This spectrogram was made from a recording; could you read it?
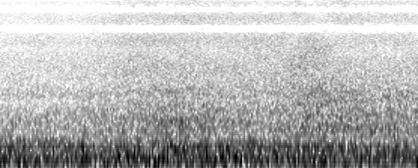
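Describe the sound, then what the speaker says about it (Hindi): Fast, heavy river water rushing through Taunsa barrage, a steady, loud, broadband roar that stays constant throughout with no voices over it. "आज पानी बहुत ज्यादा तेज है"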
